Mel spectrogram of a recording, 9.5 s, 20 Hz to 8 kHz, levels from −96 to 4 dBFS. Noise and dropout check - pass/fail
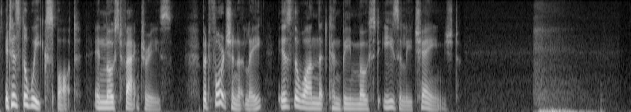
fail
